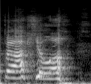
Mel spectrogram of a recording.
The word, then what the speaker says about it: Bakula: Maybe we just have Scott Bakula. Which rhymes with Dracula, and that's a scare.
